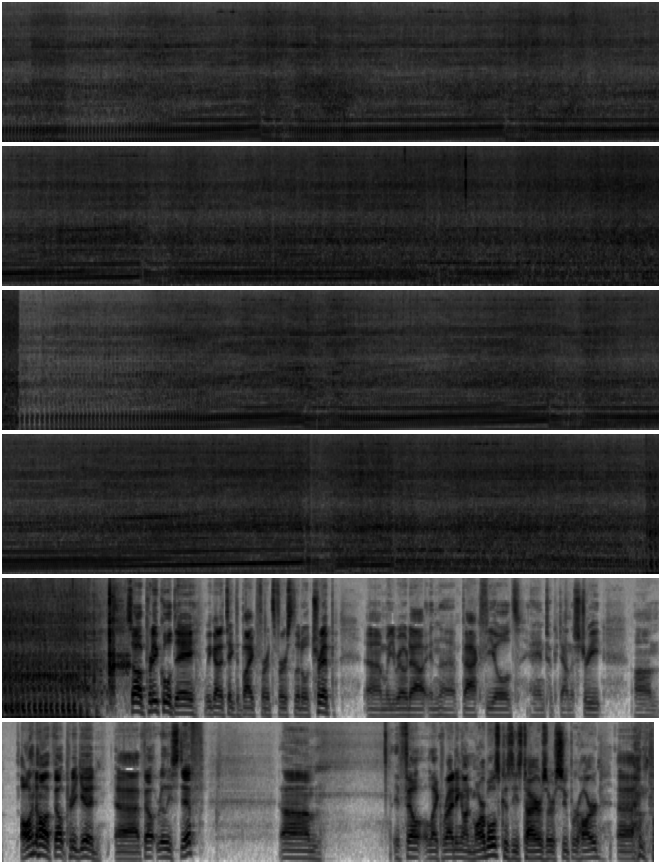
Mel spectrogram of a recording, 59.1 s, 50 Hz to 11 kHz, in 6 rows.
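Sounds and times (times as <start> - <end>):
motorcycle engine shifting gears: 0.0 - 41.4.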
